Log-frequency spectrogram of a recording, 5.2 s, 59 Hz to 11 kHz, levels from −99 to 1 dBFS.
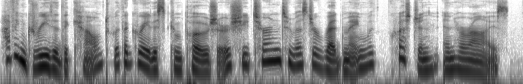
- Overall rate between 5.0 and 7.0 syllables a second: Yes, 5.4 syllables/s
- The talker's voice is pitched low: No, medium, 170 Hz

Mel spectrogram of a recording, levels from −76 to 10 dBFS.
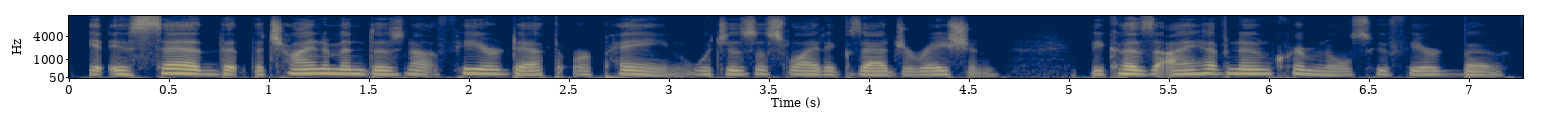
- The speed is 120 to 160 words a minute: No, fast, 205 wpm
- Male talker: No, female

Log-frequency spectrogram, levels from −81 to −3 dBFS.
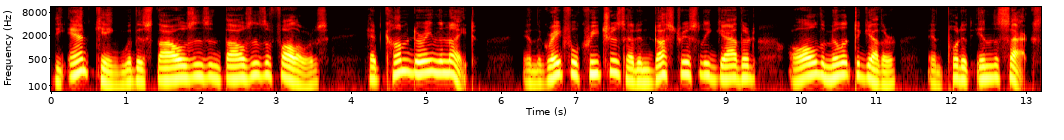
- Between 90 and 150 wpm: Yes, average, 145 wpm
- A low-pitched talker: No, medium, 160 Hz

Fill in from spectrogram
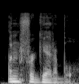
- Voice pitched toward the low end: Yes, low, 105 Hz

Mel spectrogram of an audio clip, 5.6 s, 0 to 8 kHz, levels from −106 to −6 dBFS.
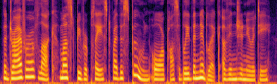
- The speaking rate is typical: Yes, average, 150 wpm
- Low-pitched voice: No, high, 195 Hz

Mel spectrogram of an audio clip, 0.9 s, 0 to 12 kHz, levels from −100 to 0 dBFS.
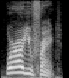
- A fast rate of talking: Yes, fast, 260 wpm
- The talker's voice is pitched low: No, high, 190 Hz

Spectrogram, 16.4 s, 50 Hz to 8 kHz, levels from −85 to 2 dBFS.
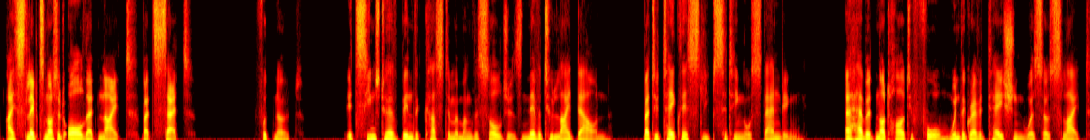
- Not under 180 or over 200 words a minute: No, average, 160 wpm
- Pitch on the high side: No, low, 105 Hz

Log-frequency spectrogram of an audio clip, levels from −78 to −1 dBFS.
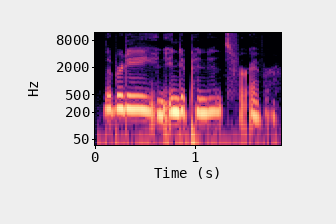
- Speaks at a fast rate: No, average, 160 wpm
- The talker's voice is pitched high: Yes, high, 205 Hz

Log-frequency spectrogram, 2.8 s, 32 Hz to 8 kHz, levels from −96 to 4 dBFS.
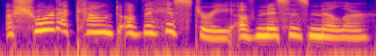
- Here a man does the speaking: No, female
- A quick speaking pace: No, average, 190 wpm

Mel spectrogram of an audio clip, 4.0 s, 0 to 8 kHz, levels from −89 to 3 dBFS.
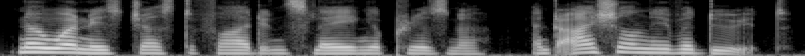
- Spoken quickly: Yes, fast, 210 wpm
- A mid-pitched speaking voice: Yes, medium, 180 Hz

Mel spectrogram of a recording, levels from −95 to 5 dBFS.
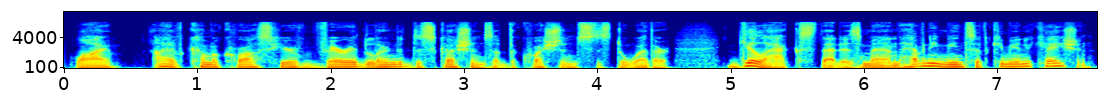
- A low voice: Yes, low, 110 Hz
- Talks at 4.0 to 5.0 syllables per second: No, 5.6 syllables/s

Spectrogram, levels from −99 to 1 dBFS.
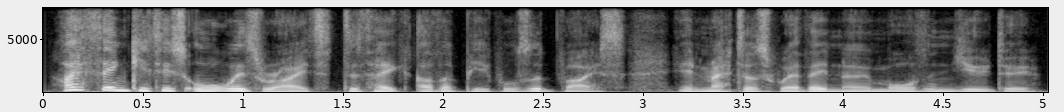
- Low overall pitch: Yes, low, 115 Hz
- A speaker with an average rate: No, fast, 240 wpm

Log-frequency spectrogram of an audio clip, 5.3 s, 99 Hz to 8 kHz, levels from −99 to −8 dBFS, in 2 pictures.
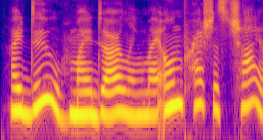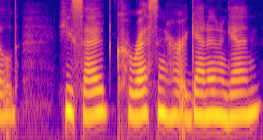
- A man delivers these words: No, female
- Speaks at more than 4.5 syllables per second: Yes, 4.7 syllables/s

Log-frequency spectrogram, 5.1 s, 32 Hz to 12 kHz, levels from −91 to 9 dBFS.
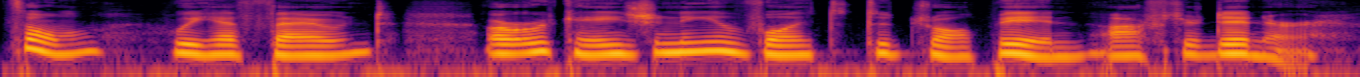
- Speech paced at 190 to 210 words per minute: No, average, 140 wpm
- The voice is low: No, high, 190 Hz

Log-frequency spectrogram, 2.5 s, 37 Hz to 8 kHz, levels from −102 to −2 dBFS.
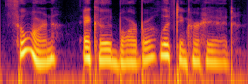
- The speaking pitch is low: No, medium, 180 Hz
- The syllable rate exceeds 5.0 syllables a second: No, 4.9 syllables/s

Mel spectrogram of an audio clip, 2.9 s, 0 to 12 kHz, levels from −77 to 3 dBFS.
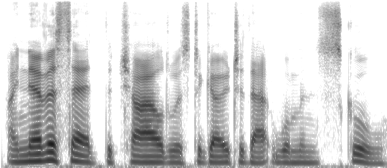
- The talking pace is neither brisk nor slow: No, fast, 250 wpm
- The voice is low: Yes, low, 120 Hz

